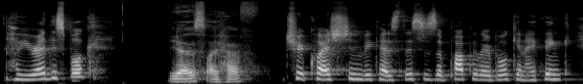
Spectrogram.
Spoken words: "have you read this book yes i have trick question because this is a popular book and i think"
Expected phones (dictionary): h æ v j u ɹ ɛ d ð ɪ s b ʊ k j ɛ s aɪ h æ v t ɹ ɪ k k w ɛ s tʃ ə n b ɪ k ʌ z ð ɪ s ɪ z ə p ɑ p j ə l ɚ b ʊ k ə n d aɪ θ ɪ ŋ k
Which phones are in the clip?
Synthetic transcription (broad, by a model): h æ v j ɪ ɹ ɛ d ð ɪ s b ʊ k j ɛ s aɪ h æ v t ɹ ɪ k k w ɛ s tʃ ə n b ɪ k ʌ z ð ɪ s ɪ z ə p ɑ p j l ɚ b ʊ k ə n aɪ θ ɪ ŋ k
